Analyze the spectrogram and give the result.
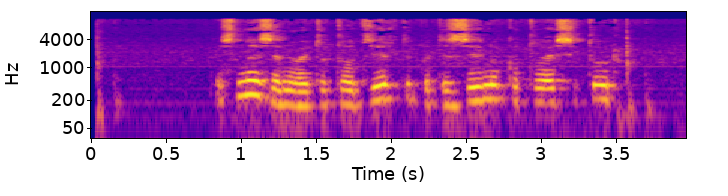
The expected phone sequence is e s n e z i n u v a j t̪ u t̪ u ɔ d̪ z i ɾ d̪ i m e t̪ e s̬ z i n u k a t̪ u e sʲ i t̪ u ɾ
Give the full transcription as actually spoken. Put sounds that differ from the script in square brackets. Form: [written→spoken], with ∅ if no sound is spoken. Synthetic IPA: e s n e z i n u v a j t̪ u t̪ u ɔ d̪ z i ɾ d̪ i [m→b] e t̪ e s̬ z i n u k a t̪ u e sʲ i t̪ u ɾ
